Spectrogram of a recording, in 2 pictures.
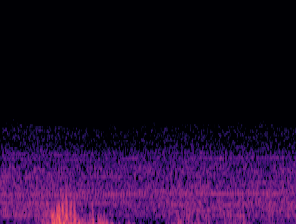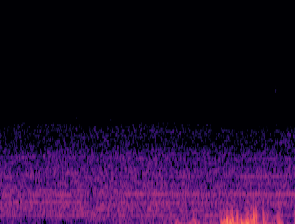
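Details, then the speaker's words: Tower fan on speed one: steady low hum with deep rumbling surges a few seconds apart, rougher and louder than a comparable tower fan; owner suspects the motor is faulty. "I think the motor on this thing is messed up because do you hear this? I've never heard a tower fan sound like that before."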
